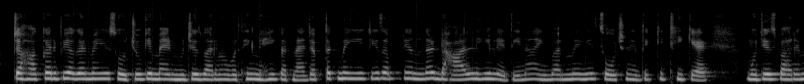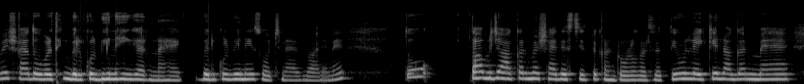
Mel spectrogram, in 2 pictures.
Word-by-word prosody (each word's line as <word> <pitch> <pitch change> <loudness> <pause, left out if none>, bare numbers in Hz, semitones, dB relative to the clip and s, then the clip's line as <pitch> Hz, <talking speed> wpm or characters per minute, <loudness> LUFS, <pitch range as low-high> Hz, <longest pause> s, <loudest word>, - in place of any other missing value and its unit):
चाहकर 255 0 +3
भी 280 - +3
अगर 255 -1 +3
मैं 260 +1 +2
यह 260 0 +1
सोचूँ 240 -2 +1
कि 255 - +3
मैं 240 -1 +1
मुझे 225 +1 +1
उस 235 - +1
बारे 230 0 -1
में 230 - -2
ओवरथिंक 230 +2 -1
नहीं 235 +1 +1
करना 225 -3 -5
है, 200 - -6
जब 230 0 -4
तक 270 0 -1
मैं 270 0 +3
यह 265 0 0
चीज़ 270 0 -2
अपने 275 +1 -3
अंदर 265 +2 +1
ढाल 230 -1 -2
नहीं 255 0 +2
लेती 210 -3 -4
ना, 240 +2 -5
एक 220 -1 -2
बार 230 0 -3
मैं 235 +2 0
यह 245 +1 0
सोच 230 0 -2
नहीं 230 -2 -2
लेती 225 +2 -7
कि 250 - -6
ठीक 230 -2 -4
है, 190 -2 -3 0.4
मुझे 235 +1 +1
इस 240 0 +3
बारे 235 0 0
में 270 +2 0
शायद 250 -3 -1
ओवरथिंक 235 +2 +4
बिल्कुल 240 +1 +5
भी 245 +2 +6
नहीं 245 -1 +4
करना 210 -3 -1
है, 195 -1 -5 0.2
बिल्कुल 235 0 +2
भी 240 +1 +3
नहीं 240 0 +3
सोचना 205 0 -6
है 190 - -10
इस 200 - -12
बारे 190 0 -9
में, 240 +8 -6 0.6
तो 175 +1 -5 0.4
तब 290 -1 +4
जाकर 270 -1 0
मैं 265 0 +4
शायद 245 -2 -2
इस 240 0 +1
चीज़ 230 -3 -2
पर 235 - -3
कंट्रोल 210 -3 -2
कर 200 - -3
सकती 205 +3 -4
हूँ, 260 +1 +3
लेकिन 255 +1 +2
अगर 245 0 -1
मैं 240 0 +1
240 Hz, 265 wpm, -31 LUFS, 225-255 Hz, 0.6 s, भी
